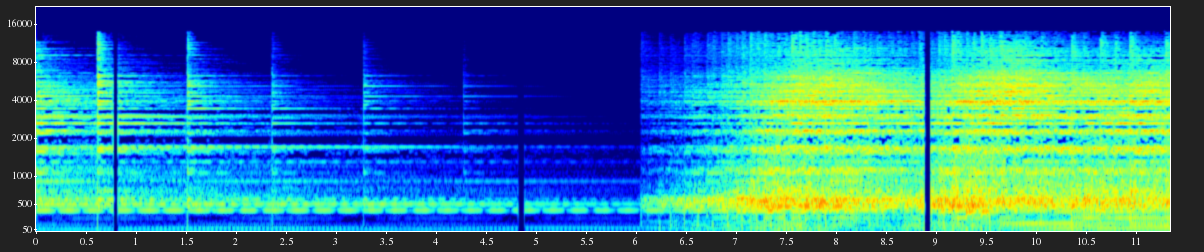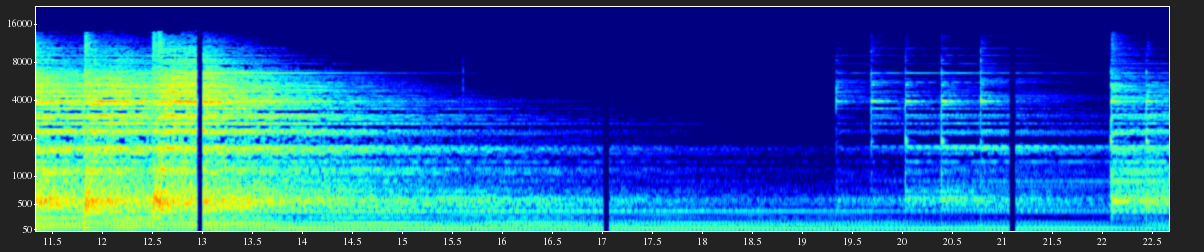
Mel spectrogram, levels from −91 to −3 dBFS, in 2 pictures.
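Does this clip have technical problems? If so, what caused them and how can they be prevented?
Yes. There is a gap at a join of encoded pieces, recurring every 4.0 s: silences open at 0.77 s (47 ms), then at 4.82, 8.88, 12.94, 17.01 and 21.07 s (each 63.5 ms). Each piece was encoded separately, and the encoder's start-up delay and final-frame padding stayed in when the pieces were joined. The sound therefore drops out briefly, then resumes where it stopped. On a waveform these appear as short flat-line slots with smeared edges. On a spectrogram they are narrow blank vertical stripes across all frequencies. To prevent this, trim each piece's encoder delay and padding, or use gapless playback metadata, before joining.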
